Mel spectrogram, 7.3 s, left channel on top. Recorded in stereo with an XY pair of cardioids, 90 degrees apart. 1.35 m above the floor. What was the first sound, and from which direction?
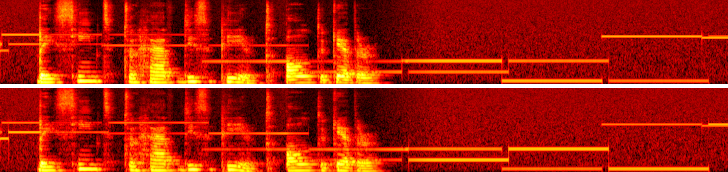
A man speaking, 60° left.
